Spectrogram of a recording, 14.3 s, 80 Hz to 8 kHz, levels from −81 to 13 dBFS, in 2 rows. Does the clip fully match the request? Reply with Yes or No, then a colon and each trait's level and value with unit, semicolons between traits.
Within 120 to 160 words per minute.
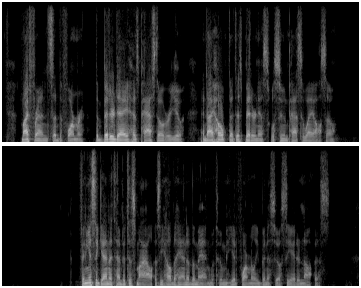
No: average, 190 wpm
